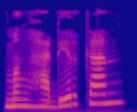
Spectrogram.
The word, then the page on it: menghadirkan: Indonesian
